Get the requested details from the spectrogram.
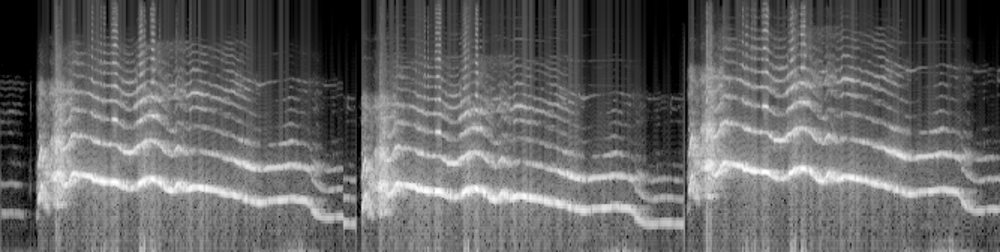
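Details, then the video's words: A crying dog, possibly a puppy, gives three long, high whines about four seconds apart. Each starts sharply, wavers, then slides slowly downward in pitch and fades. No other sounds are audible. "Cachorro Chorando [ Incluso Som de choro de filhote de cachorro ]"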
